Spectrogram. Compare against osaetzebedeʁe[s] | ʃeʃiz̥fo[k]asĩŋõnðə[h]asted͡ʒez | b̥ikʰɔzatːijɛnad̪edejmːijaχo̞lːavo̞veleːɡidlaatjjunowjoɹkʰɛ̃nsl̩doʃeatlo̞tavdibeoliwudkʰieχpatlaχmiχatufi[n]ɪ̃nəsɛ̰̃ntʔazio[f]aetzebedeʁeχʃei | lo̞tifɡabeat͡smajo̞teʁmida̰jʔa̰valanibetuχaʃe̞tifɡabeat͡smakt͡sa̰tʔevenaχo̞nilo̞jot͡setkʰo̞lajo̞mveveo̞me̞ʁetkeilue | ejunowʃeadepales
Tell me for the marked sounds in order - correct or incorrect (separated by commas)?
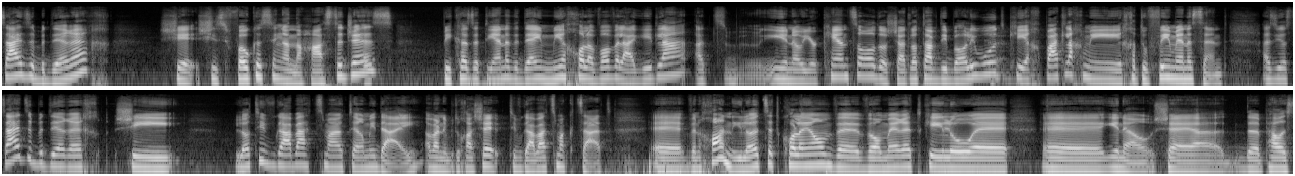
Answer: incorrect, correct, correct, incorrect, incorrect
